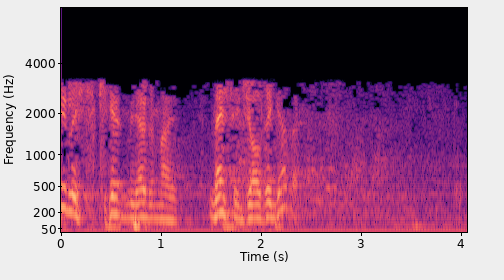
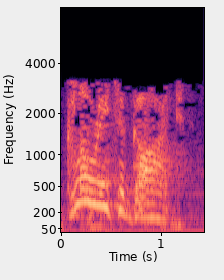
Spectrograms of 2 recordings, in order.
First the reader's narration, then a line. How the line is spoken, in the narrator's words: this old fellow shouted out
